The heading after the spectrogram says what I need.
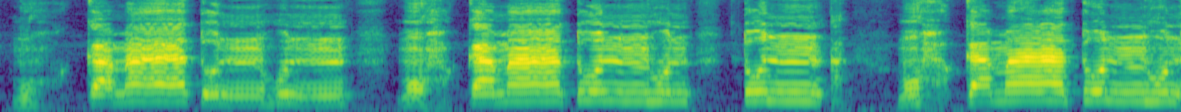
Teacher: Jadi tun di situ itu termasuk gunnah, tapi naqisah, sedikit sekali.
